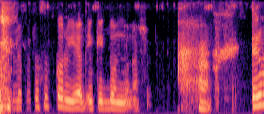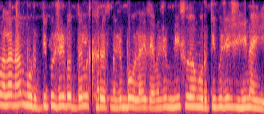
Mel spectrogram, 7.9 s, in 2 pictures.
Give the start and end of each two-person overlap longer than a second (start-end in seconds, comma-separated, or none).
none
